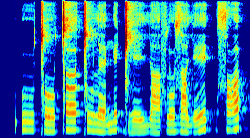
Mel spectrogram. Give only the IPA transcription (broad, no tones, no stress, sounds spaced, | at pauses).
ʔ uː ǀ o ǀ ʌː ǀ u l ɛ ŋ e ɡ͡ǁ eː j a f l o z a j e | sˤ ʌ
